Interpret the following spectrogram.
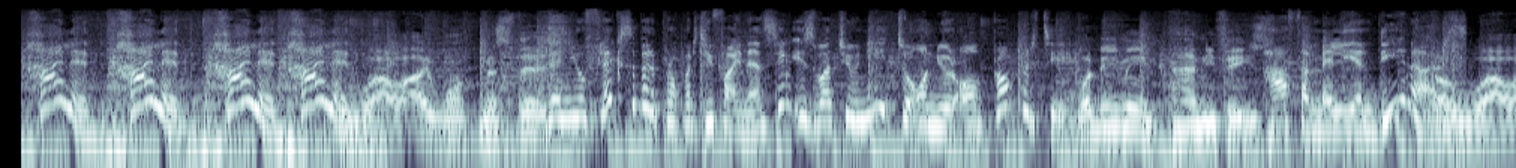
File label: radio bahrain ads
